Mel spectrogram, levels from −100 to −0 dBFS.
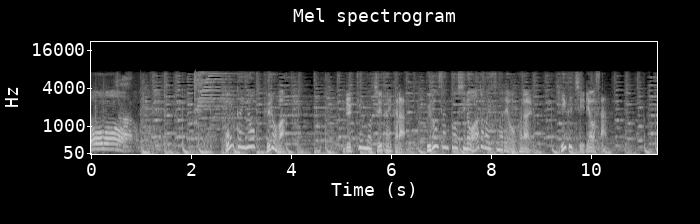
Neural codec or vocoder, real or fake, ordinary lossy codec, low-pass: none; real; AAC, 32 kbps; 7.2 kHz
